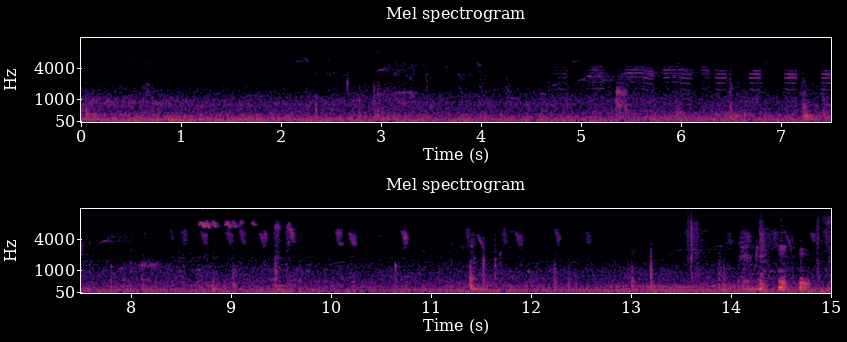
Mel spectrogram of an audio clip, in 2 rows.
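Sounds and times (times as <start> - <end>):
faint bird chirps: 2.6 - 10.8.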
